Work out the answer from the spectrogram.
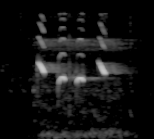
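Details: Lesser green leafbird singing in the wild, intended as a lure and call. A phrase of four sharp whistles, the first and last high and falling, the middle two lower and rounded.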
